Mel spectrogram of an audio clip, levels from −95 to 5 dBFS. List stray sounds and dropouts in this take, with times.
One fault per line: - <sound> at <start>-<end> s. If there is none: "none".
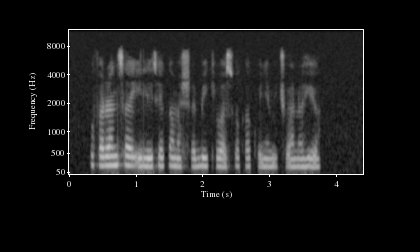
none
